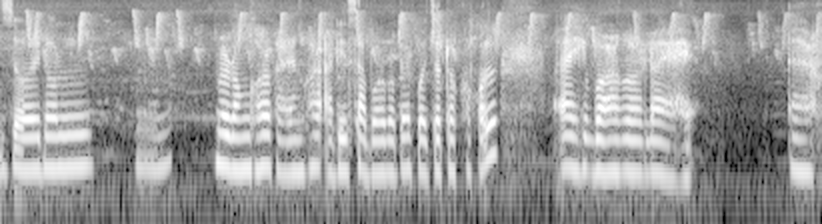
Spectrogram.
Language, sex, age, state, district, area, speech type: Assamese, female, 30-45, Assam, Dibrugarh, rural, spontaneous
